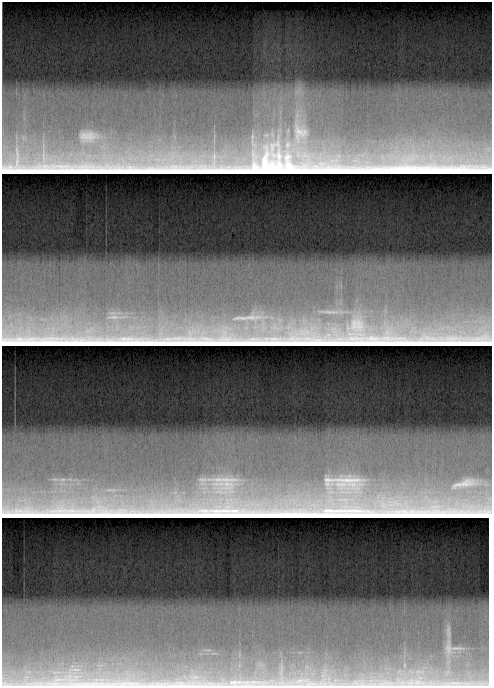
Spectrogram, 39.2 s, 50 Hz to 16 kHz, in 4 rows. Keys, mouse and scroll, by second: 0.3 alt+click, 1.0-1.6 [, 1.8 [, 3.1 click, 3.5 ], 3.7 ], 6.0 click, 7.7 click, 7.9 click, 8.4 click, 11.4 click, 11.6 click, 11.8 click, 12.3 click, 12.9 click, 13.3 click, 13.7 click, 14.3 click, 16.1 click, 16.3 click, 17.7-22.5 alt+click, 18.3 click, 18.5 click, 18.7 click, 19.3 click, 19.6 click, 19.8 click, 20.6 click, 21.0 click, 22.1 click, 22.9 click, 23.7 click, 24.6 click, 25.8 click, 26.2 click, 26.8 click, 27.2 click, 27.4 click, 27.6 click, 28.9 click, 29.3 click, 29.8 shift+click, 29.9 shift+click, 30.1 shift+click, 30.3 shift+click, 30.5 shift+click, 31.1 shift+click, 31.6 shift+click, 31.8 shift+click, 32.3 shift+click, 32.7 shift+click, 33.5 shift+click, 33.9 shift+click, 34.1 shift+click, 35.0 alt+click, 35.8 click, 36.3 shift+click, 36.4 shift+click, 37.0 shift+click.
